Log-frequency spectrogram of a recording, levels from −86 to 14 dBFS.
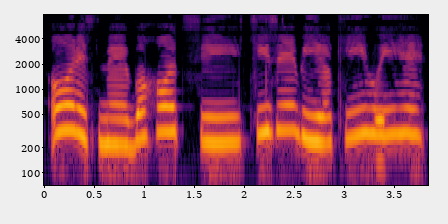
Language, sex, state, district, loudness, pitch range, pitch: Hindi, female, Madhya Pradesh, Bhopal, -13 LUFS, 235-310 Hz, 270 Hz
